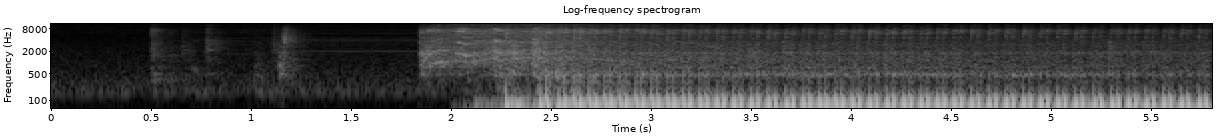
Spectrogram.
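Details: 2020 Polaris RZR Turbo S Velocity on stock exhaust, before Trinity stage 5 slip-on install: a few clicks, then a quick clean start settling into an even, deep burble; normal start and idle.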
